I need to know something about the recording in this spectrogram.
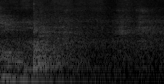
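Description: Chalk knocking once against a blackboard about half a second in.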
